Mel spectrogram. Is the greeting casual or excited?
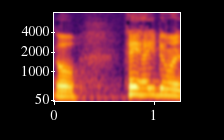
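casual. The greeting sounds casual and passing.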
